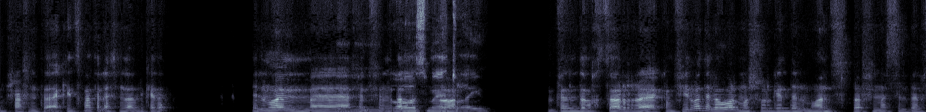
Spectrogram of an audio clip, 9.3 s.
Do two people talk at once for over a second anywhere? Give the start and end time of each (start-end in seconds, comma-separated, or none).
3.4-4.7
